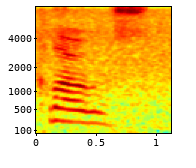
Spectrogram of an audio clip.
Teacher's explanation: everything counts as close c-l-o-t-h-e-s close so if you notice there there's a th in that word but we don't pronounce it like we usually do it's tricky it's just close like an s sound instead of a th sound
